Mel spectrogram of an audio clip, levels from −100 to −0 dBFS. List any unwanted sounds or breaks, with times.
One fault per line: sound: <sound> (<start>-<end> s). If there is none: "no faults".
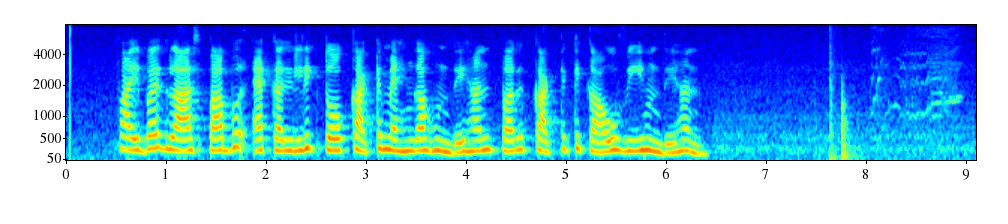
sound: squeak (7.5-9.0 s)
